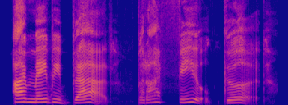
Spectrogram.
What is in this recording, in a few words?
foreigner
